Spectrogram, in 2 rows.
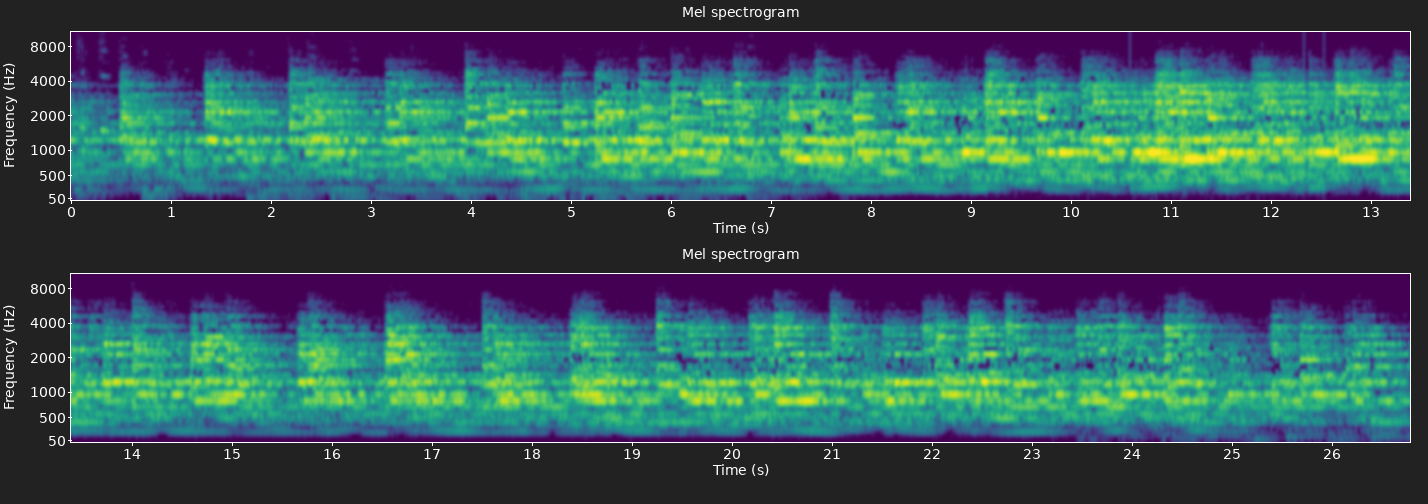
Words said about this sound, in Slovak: Iba otcovi na smrteľnej posteli rozpovedal, ako to bolo naozaj s tými zvonmi. Od tých čias ich ľudia volali Matejové zvony. A vraj pretrvali bez opravy celé 10 ročia.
